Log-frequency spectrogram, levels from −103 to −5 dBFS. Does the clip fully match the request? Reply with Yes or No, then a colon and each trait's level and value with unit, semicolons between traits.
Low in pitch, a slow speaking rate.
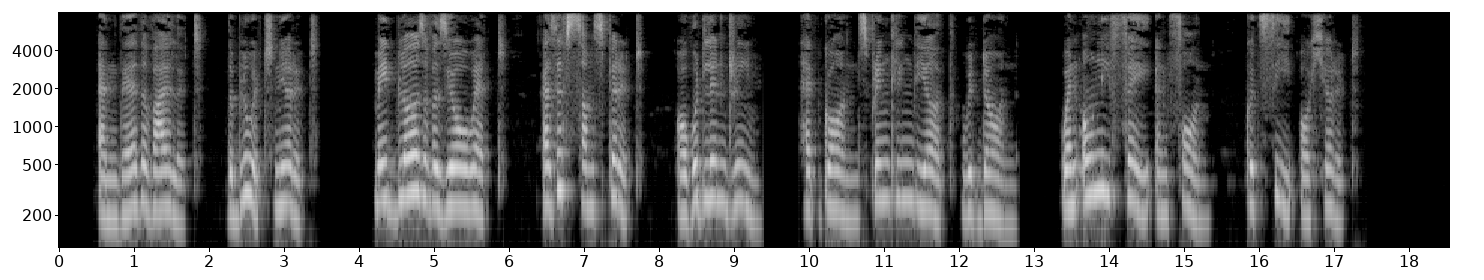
No: high, 225 Hz; slow, 125 wpm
